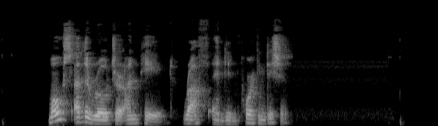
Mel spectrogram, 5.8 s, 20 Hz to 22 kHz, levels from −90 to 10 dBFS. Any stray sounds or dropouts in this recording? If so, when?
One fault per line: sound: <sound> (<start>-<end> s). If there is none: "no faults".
no faults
